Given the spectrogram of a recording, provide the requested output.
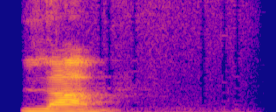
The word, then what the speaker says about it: ላም: Lam. In Amharic, it means cow, and lamb in English, it is a totally different word, and we are taking here the homophone, or the fact that they are pronounced similar or same way, lamb and lamb, but cow and attack,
